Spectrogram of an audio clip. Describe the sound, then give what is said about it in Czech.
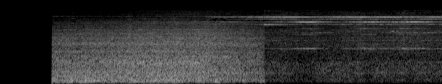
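A train moves through the reconstructed Praha Vysočany railway station in Prague, on the line toward Nymburk. A loud rumble of rolling wheels cuts in, then drops to a quieter hum laced with thin, high wheel squeals. “Po tříleté rekonstrukci se otevřela zrekonstruovaná stanice Praha Vysočany a navazující část tratě směrem na Nymburk.”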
